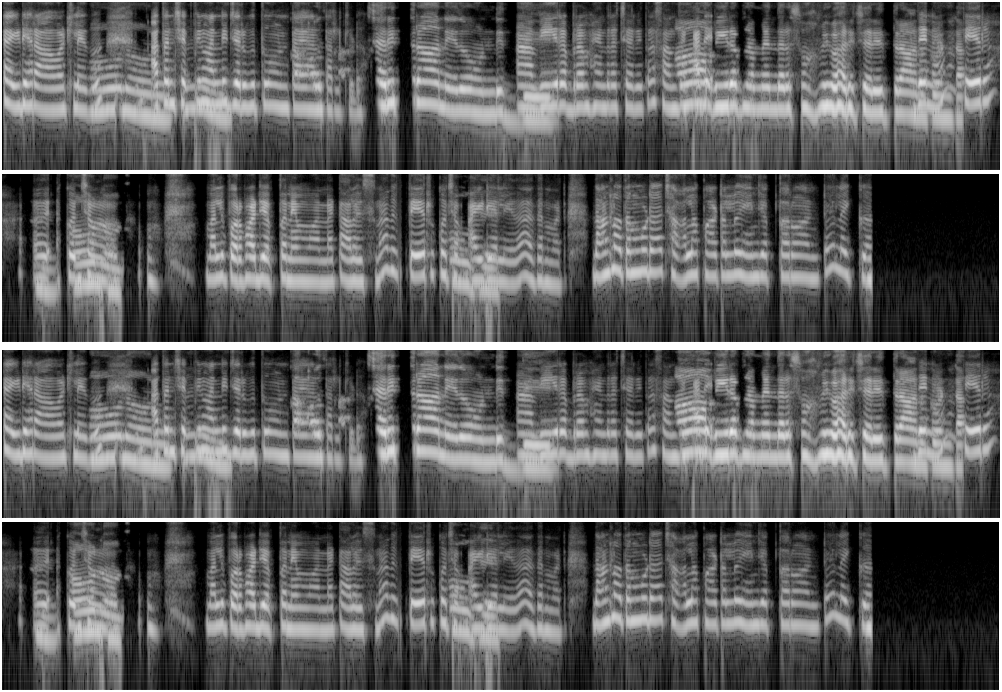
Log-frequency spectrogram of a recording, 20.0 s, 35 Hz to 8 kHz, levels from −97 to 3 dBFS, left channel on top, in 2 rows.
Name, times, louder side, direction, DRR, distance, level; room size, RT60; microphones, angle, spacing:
voice 1, 0.0-3.6 5.1-7.1 9.1-9.9 10.3-11.1 11.4-18.7, left 2 dB, 30° left, 2.5 m, -23 dB
voice 2, 0.9-2.3 2.9-5.5 6.7-9.6 10.3-11.2 14.5-15.0 18.6-18.7, right 1 dB, 20° right, 1.6 m, -20 dB
head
